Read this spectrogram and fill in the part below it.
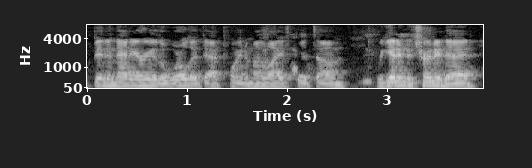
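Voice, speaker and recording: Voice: mid-range voice, fairly even intonation, fast. A host of a live interview stream, telling stories in a rambling way, full of fillers. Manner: rambling, filler-heavy storytelling. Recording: slightly dull lo-fi audio.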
